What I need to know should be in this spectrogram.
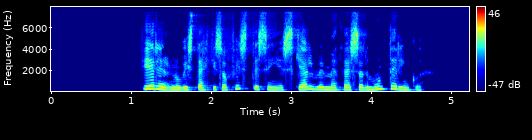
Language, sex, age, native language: Icelandic, female, 40-49, Icelandic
